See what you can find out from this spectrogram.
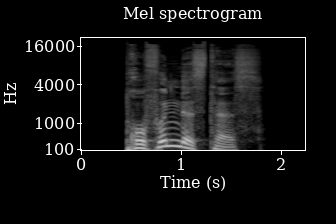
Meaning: strong/mixed nominative/accusative neuter singular superlative degree of profund
- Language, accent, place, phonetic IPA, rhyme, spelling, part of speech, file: German, Germany, Berlin, [pʁoˈfʊndəstəs], -ʊndəstəs, profundestes, adjective, De-profundestes.ogg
